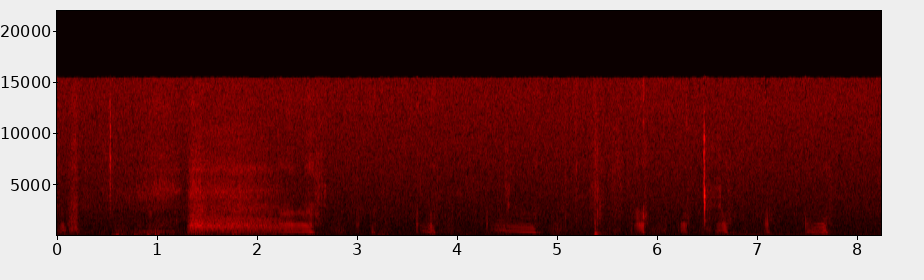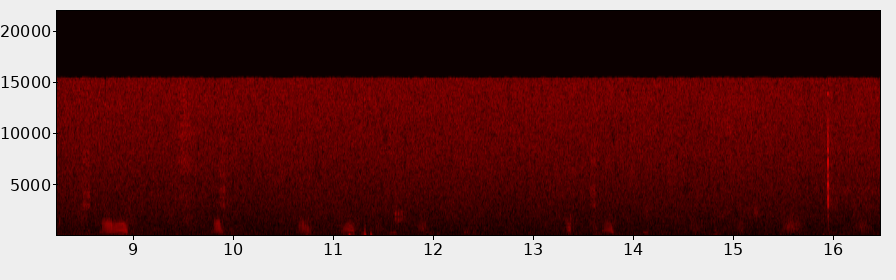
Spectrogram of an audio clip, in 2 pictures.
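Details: Newborn Great Pyrenees litter, four days old, on Halloween night: a breathy burst early on, then many brief wavering squeaks and thin whines at irregular intervals, with small clicks and rustles indoors.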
